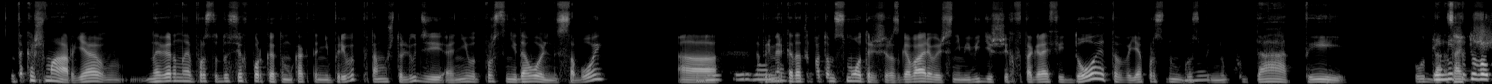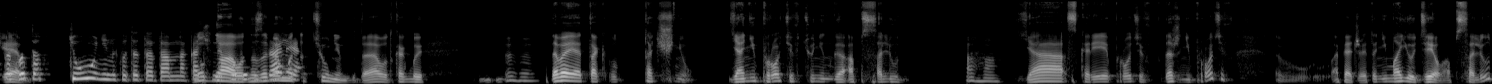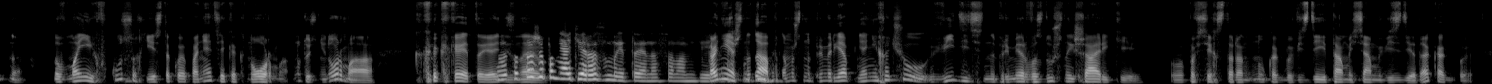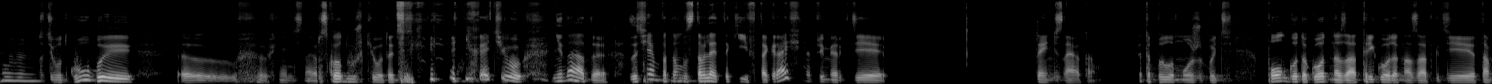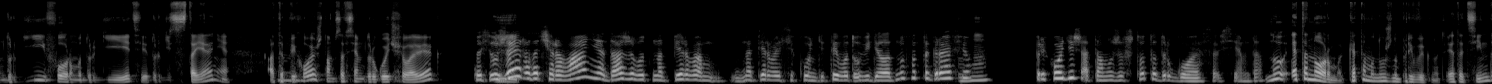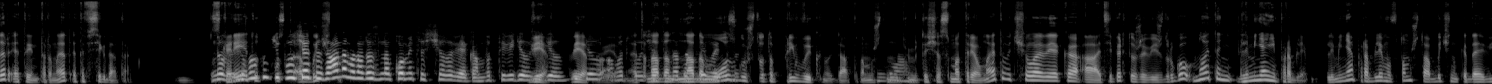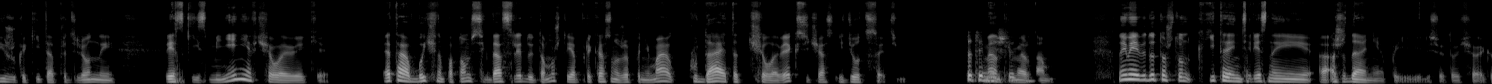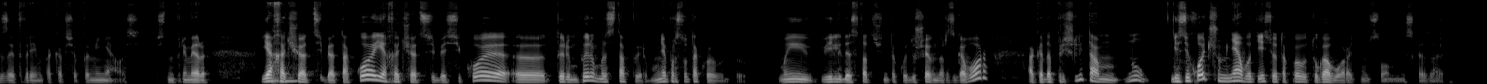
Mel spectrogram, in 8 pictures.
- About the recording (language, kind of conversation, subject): Russian, podcast, Как в онлайне можно выстроить настоящее доверие?
- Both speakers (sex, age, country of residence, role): female, 40-44, Mexico, host; male, 25-29, Poland, guest
- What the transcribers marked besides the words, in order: tapping; other background noise; laughing while speaking: "кака какая-то, я не знаю"; chuckle; chuckle; laughing while speaking: "я не хочу"; other noise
